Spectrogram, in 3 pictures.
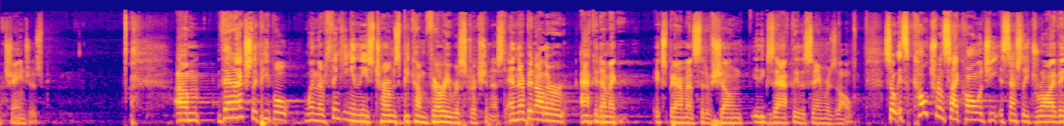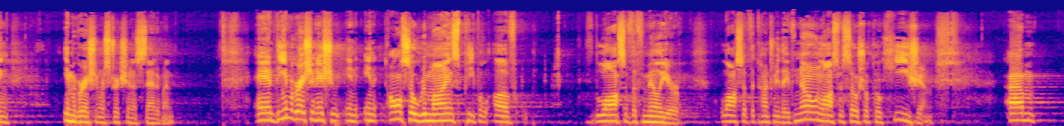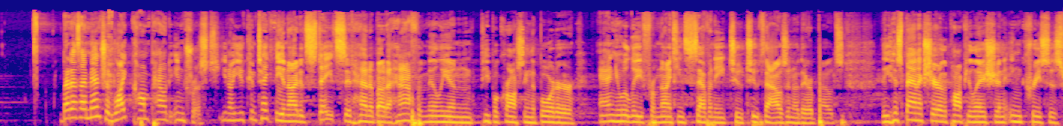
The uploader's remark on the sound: Speech at New Culture Forum Conference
